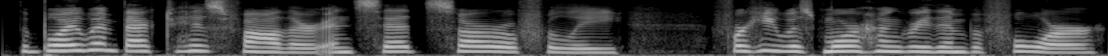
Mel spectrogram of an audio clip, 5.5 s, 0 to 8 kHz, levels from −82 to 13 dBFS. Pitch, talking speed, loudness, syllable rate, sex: 255 Hz, 185 wpm, -16 LUFS, 4.9 syllables/s, female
